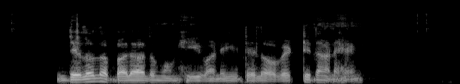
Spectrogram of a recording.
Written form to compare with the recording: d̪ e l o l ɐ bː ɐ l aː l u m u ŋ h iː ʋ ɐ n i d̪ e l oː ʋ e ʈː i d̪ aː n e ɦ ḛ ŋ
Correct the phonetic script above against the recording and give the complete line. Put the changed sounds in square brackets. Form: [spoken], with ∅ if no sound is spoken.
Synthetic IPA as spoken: d̪ e l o l ɐ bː ɐ l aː l u m u ŋ h iː ʋ ɐ n [iː] d̪ e l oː ʋ e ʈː i d̪ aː n e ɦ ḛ ŋ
